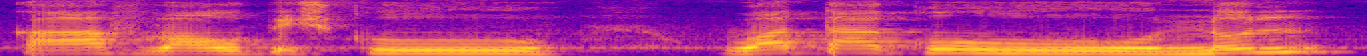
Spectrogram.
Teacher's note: وَتَكُونُ کاف کے آگے واو ہے، اس کو لمبا کریں گے، واو ساکن ہے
